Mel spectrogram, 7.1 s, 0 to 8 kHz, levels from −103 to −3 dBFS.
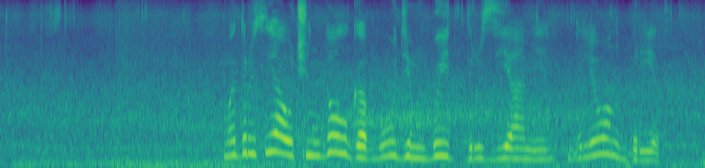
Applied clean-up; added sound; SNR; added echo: none; Boom; 18 dB; none.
